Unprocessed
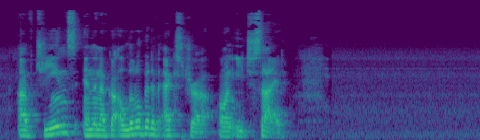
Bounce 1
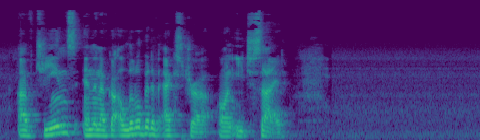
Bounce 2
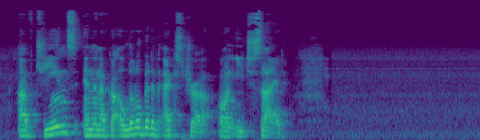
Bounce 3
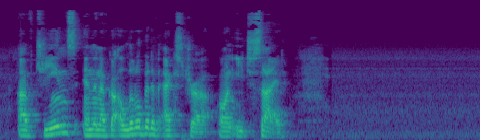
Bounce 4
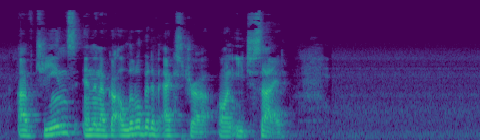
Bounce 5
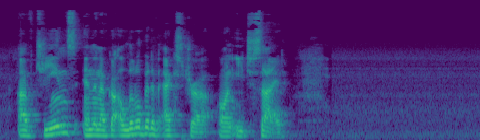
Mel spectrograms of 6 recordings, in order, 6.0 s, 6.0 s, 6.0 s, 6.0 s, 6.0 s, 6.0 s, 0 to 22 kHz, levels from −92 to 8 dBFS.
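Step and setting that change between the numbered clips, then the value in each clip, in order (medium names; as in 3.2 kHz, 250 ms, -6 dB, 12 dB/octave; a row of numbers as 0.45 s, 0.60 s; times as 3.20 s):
dynamic bell, frequency: 1.1 kHz, 3 kHz, 120 Hz, 430 Hz, 9 kHz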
